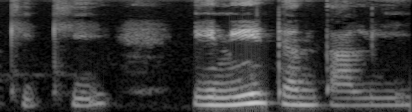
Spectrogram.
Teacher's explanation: i kecil diterapkan ketika kita mengucap kata gigi ini dan tali yang memiliki suku kata terbuka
